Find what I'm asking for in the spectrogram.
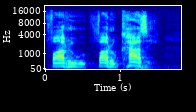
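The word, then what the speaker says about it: Fatukasi: They also got more athletic in their front seven altogether with the additions of not only Trevon Walker, up front, and I'm going to say this name correctly, hopefully this time, because I've been told I've been mispronouncing it. Fadukazi, the big defensive tackle that they got from the Jets.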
